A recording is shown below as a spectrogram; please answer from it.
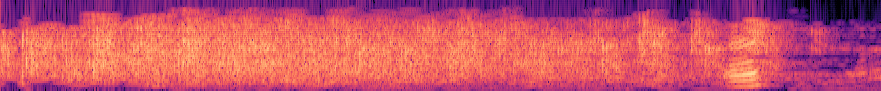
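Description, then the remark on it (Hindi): A crowd breaks into steady, dense applause that holds at a fairly loud, even level for a few seconds, then thins out as a voice briefly cuts in near the end. “और तालियां भी नहीं बजाई।”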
